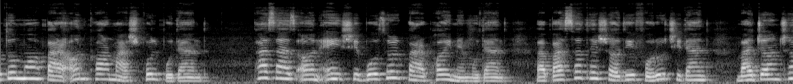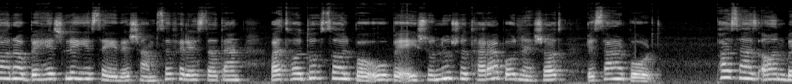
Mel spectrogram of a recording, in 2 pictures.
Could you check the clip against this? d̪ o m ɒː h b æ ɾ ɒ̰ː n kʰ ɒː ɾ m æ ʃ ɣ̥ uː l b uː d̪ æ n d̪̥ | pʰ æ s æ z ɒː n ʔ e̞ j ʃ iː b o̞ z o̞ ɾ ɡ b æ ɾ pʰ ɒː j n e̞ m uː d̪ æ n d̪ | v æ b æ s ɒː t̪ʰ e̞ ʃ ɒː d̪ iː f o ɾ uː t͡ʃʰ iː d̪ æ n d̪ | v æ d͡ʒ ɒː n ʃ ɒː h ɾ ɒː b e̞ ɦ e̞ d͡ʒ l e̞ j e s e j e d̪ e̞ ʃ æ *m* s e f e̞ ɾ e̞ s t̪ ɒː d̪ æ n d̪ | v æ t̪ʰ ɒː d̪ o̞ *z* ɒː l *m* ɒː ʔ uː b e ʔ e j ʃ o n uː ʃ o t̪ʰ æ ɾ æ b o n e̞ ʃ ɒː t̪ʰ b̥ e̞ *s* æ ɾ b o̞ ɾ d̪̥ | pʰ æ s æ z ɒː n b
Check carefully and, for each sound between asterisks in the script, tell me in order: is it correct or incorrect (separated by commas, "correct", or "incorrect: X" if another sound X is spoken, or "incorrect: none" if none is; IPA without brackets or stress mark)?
correct, incorrect: s, incorrect: b, correct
